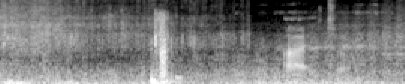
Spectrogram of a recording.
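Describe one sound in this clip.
A bullet strikes a head with a wet crack.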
